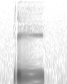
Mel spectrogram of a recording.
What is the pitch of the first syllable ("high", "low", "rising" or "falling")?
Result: high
